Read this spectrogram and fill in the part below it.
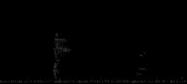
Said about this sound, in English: Bless you. Who sneezed?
